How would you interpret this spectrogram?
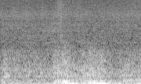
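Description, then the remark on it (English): A deep roll of thunder from a January lightning storm rumbles low and heavy, swelling louder midway before holding steady, with a faint hiss of rain beneath and no voices. “Was that lightning that or a car like crashing?”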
